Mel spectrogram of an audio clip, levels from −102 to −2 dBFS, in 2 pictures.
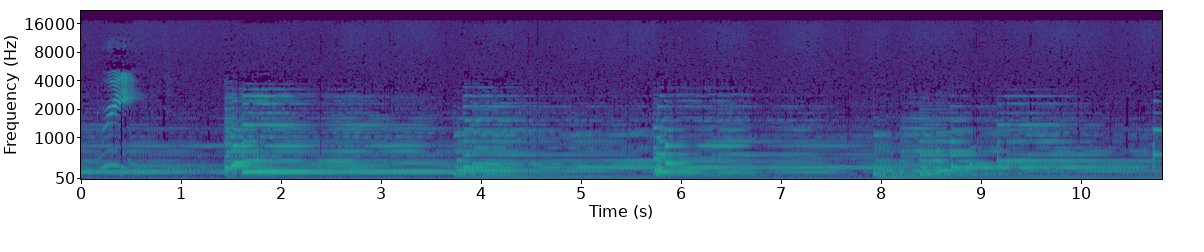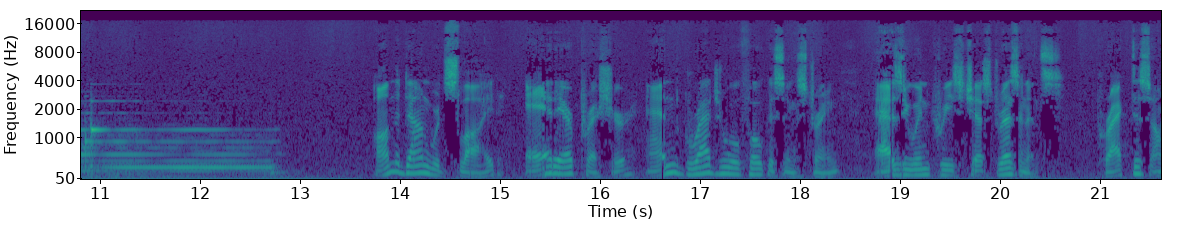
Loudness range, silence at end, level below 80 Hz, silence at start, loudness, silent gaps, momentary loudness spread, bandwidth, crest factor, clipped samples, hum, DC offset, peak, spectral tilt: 8 LU; 0 s; -72 dBFS; 0 s; -47 LUFS; none; 14 LU; 17.5 kHz; 24 dB; under 0.1%; none; under 0.1%; -24 dBFS; -2.5 dB/octave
